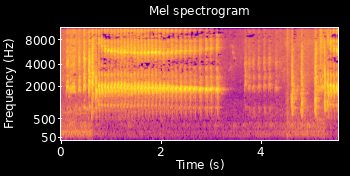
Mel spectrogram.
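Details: White-crested laughingthrush singing to prompt other birds: a sustained harsh rattling phrase of nearly three seconds, then a brief pause and more squawking notes.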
